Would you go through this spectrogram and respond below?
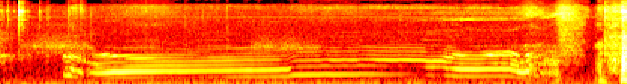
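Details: A 'talking' dog from a TikTok compilation gives one long, steady, tonal howl of about three and a half seconds. Its pitch steps up once midway, holds, then drops away. Noisy bursts follow at the end.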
